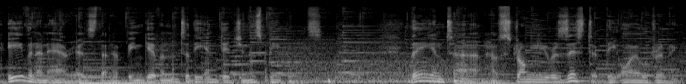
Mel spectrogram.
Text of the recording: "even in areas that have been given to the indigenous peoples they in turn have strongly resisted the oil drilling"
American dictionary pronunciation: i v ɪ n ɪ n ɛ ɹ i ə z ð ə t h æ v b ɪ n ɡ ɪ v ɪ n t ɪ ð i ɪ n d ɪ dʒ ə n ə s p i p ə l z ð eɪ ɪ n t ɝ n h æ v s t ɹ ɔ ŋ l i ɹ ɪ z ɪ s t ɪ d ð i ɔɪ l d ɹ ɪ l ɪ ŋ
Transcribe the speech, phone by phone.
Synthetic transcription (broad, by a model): i v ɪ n ɪ n ɛ ɹ i ə z ð ə t h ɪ v b ɪ n ɡ ɪ v ɪ n t ɪ ð i ɪ n d ɪ dʒ ə n ə s p i p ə l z ð eɪ ɪ n t ɝ n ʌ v s t ɹ ɔ ŋ l i ɹ ɪ z ɪ s t ɪ d ð i ɔɪ l d ɹ ɪ l ɪ ŋ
